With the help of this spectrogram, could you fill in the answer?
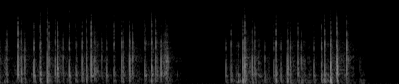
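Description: Long nails tap and scratch a kraft cardboard box with a window, full of paper straws. Two bursts of quick, dry, crisp clicks and scratches have a brief pause between them, and each sharp tap dies away almost at once.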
